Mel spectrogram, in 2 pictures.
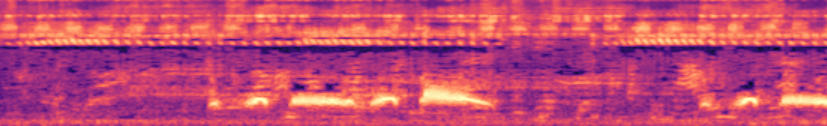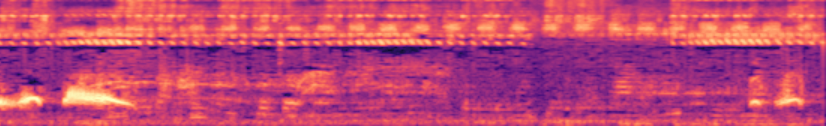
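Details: Spotted dove (tekukur) coos from a lure recording used to draw in doves. Two clear phrases each have short stuttered notes ending in a drawn-out falling coo, with quieter coos toward the end. A persistent high-pitched tone sounds throughout.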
